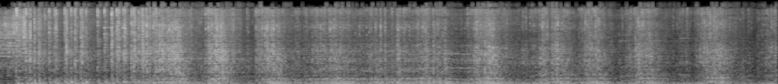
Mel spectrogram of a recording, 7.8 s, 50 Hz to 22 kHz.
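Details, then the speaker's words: Chevy 350 small-block V8, pulled from a Camaro, on its first start after sitting for years, given gas and spark: a loud lumpy rumble with open-header bark settling to an even firing beat. Runs as healthy as remembered. "i'd say that worked pretty good and it sounds just as good as i remember what do you think"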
